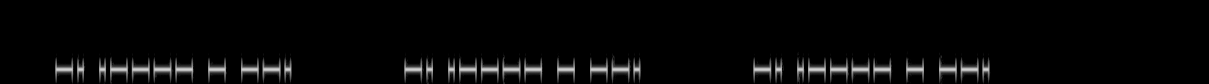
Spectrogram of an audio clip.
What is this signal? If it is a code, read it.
Morse code, heard as a keyed tone, about 23 wpm, 700 Hz. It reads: N1TG N1TG N1TG
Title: USA Call Signs - 4 Characters - Repeated 3x - 22wpm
